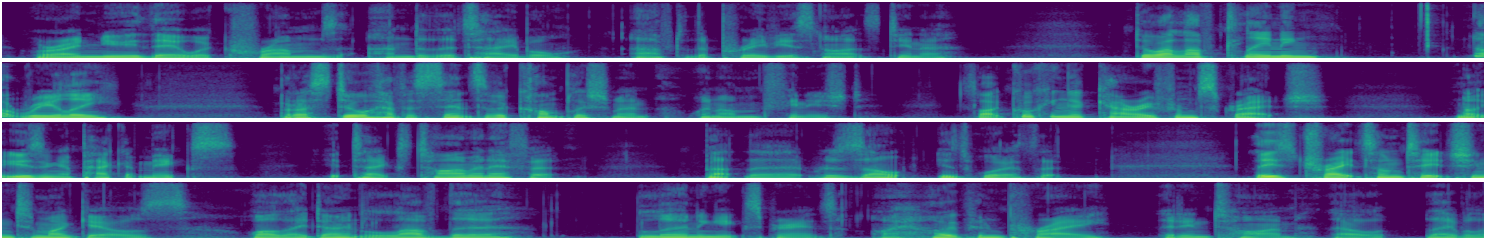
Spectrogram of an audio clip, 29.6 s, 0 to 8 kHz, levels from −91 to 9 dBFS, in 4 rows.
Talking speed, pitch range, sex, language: 160 wpm, 95-125 Hz, male, English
